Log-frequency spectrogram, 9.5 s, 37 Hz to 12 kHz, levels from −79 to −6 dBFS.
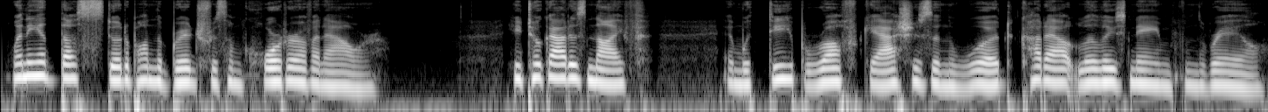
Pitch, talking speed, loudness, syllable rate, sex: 165 Hz, 215 wpm, -18 LUFS, 5.1 syllables/s, female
